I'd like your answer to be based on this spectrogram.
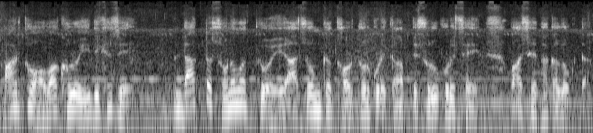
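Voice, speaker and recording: A man's voice: a little high, animated, a little slow, music in the background. A man narrating a scripted ghost story in a dramatic storytelling style.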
